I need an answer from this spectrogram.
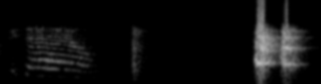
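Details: A West Highland White Terrier, provoked into growling and barking by hands bashing on a sofa: a drawn-out falling whine, one faint click, then two sharp barks in quick succession.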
